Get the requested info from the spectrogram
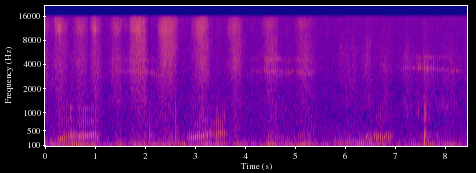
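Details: House cat purring as fake nails scratch its coat; a deep, steady rumble swells in short bursts roughly every one and a half seconds, over crisp scratching sounds and occasional clicks.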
